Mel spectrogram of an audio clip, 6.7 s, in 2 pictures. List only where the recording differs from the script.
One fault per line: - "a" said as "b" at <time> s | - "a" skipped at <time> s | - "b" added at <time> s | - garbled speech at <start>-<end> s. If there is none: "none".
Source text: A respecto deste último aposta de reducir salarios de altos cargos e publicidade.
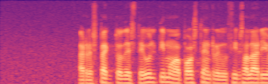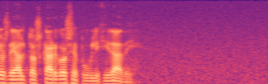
- "de" said as "en" at 2.6 s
